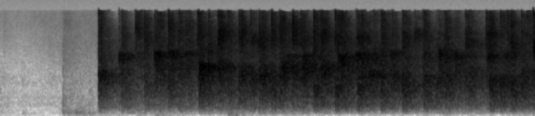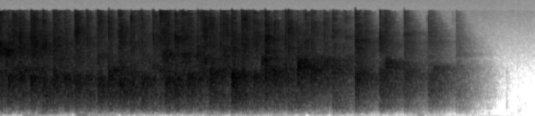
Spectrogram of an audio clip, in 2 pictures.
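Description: Applause, starting suddenly about a second and a half in, holding steady, then dying away near the end.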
